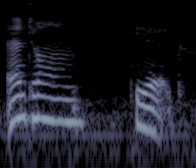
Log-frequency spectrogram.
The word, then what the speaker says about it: Anton Pieck: Anton Pieck. That's how I pronounce it. Anton Pieck.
